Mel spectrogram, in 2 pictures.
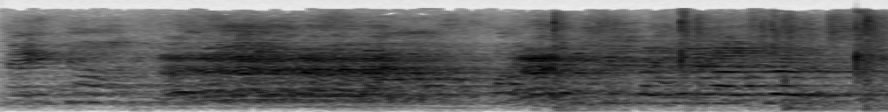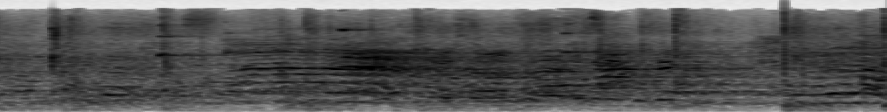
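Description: Children shout and cheer in a large echoing hall.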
